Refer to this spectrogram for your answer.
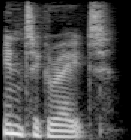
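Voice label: "integrate", British English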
